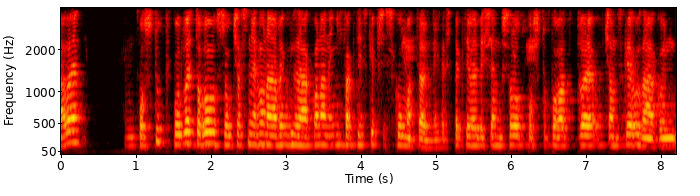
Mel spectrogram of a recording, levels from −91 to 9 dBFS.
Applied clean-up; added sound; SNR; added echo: neural mask model DeepFilterNet 3.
